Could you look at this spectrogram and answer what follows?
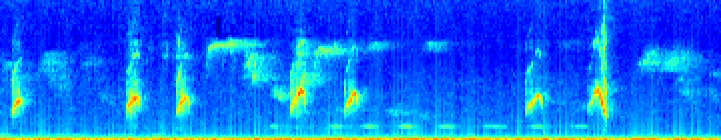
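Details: Kingfisher nestling, the only chick hatched, being given insects by the adult; paired quick rising chirps in clusters, a soft repeated ticking and high thin whistles over a persistent low rumble.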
